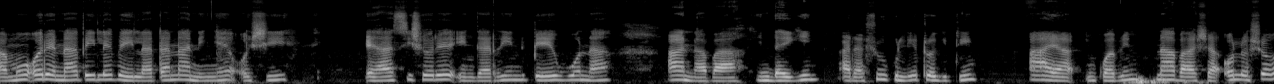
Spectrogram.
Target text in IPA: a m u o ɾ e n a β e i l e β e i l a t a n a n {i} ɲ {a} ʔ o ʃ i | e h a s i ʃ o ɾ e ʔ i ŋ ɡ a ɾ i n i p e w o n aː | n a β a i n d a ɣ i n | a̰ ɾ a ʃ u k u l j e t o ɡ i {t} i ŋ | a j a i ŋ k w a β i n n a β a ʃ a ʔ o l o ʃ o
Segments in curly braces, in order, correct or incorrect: correct, incorrect: e, correct

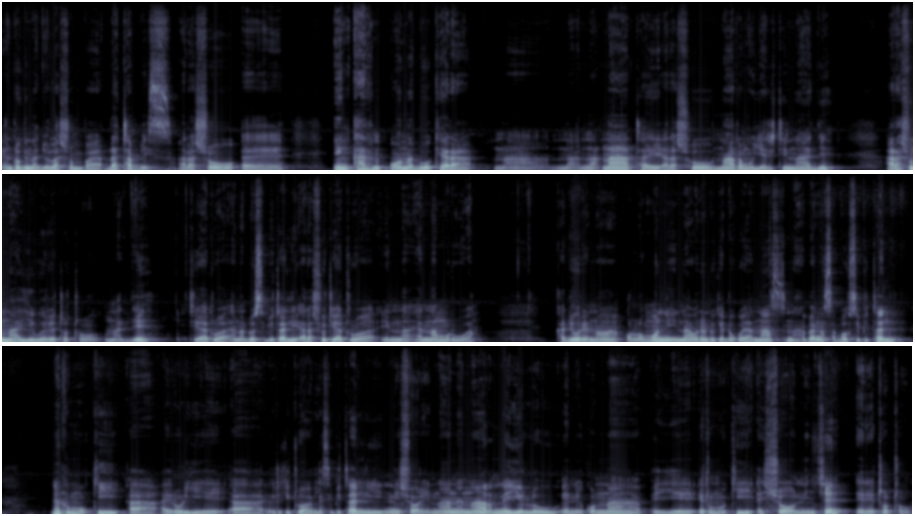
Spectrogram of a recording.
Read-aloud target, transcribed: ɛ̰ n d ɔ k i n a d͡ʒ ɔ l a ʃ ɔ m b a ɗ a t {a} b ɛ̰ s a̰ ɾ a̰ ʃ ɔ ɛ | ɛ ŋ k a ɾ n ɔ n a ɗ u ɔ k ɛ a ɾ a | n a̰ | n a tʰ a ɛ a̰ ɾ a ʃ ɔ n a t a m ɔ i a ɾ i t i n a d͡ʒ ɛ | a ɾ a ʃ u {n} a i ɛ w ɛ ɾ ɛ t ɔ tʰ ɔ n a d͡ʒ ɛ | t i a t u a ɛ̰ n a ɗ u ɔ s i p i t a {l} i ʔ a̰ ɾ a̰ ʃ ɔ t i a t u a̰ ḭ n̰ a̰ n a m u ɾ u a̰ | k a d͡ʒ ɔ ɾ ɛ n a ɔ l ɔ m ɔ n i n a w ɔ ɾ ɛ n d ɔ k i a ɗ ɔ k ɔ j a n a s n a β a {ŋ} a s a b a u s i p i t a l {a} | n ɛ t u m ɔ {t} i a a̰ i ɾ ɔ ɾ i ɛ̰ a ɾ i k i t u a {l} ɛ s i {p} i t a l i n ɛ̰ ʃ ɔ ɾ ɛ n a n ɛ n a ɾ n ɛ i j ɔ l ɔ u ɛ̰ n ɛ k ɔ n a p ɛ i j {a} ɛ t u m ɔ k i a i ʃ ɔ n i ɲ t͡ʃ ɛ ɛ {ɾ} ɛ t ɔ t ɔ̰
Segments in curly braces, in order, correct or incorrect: correct, correct, correct, correct, incorrect: i, incorrect: k, correct, correct, incorrect: ɛ, correct

